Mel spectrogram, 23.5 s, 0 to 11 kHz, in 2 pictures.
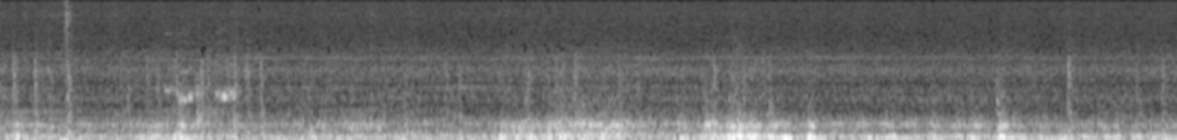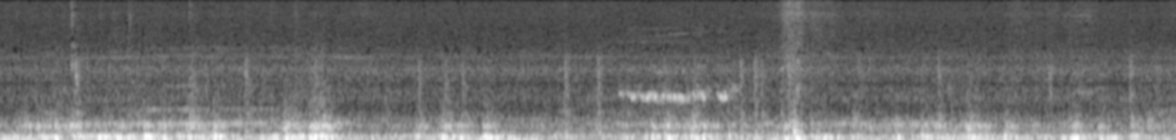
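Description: Passenger train running through a station yard, heard from inside the driver's cab: a steady low rumble with a hum, and now and then a sharp click as the wheels cross joints or points. A brief higher squeal comes about 18 seconds in.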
